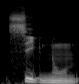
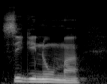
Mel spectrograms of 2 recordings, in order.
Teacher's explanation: hard G in front of the N isn't a normal thing for an Italian to do anyway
